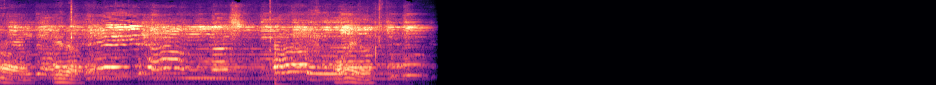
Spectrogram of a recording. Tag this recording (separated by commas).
Speech, Music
